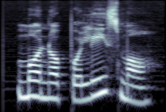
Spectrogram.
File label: "monopolismo" Spanish; vocabulary; learn spanish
